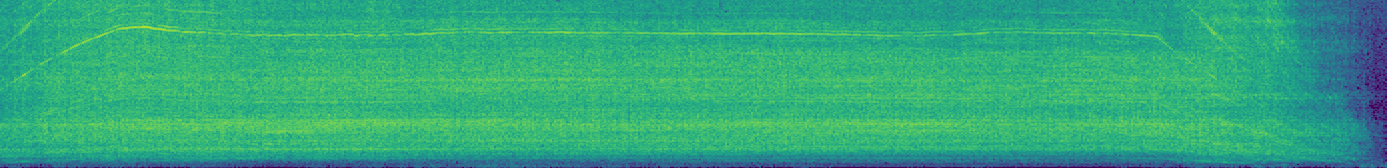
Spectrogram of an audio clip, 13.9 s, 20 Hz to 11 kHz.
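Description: Ryobi 40-volt battery-powered outdoor machine with a push-button and bale start, spinning up to a loud steady electric whine with a high motor tone, running evenly close by, then winding down at the end.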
